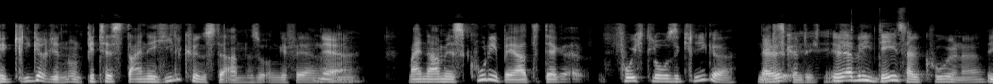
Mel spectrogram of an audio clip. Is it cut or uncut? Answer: cut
